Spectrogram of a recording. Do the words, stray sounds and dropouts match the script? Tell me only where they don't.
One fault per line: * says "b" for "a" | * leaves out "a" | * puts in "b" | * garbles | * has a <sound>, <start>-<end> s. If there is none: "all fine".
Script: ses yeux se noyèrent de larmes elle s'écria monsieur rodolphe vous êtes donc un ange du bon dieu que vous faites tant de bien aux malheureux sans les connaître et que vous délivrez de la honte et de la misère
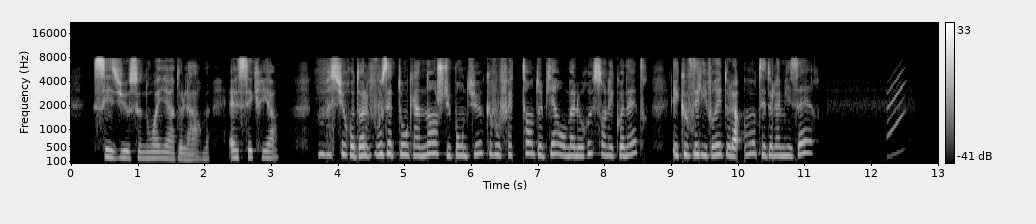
* has a chirp, 12.2-12.6 s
